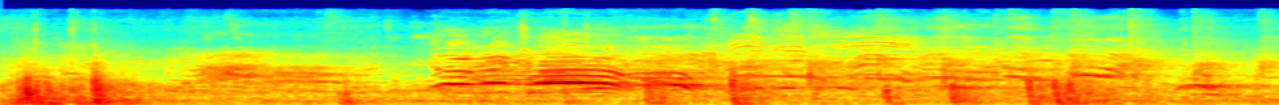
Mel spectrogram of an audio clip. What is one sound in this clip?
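A body thuds against a wrestling mat.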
